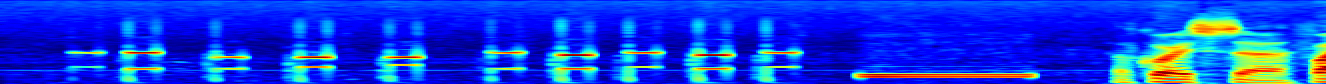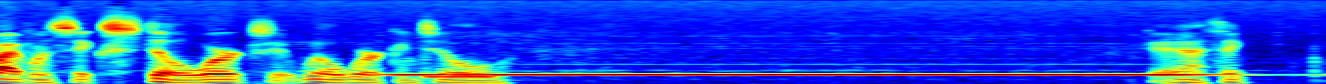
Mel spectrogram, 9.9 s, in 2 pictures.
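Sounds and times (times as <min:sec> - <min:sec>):
touch-tone telephone keypad beeps: 0:00.3 - 0:03.0
steady telephone tone: 0:03.2 - 0:03.9, 0:06.4 - 0:09.9
speech: 0:04.3 - 0:07.0, 0:09.3 - 0:09.8.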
